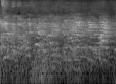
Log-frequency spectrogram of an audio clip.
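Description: Indistinct chatter of several spectators talking at once, with overlapping voices and no single clear speaker.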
